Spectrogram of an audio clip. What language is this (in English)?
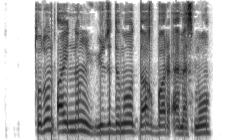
Uyghur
